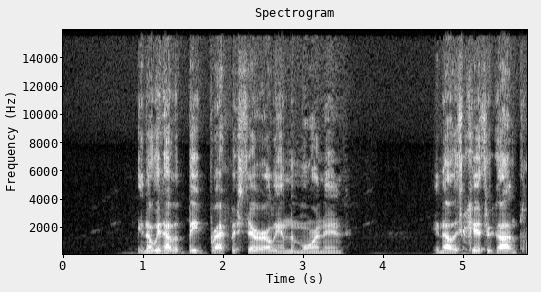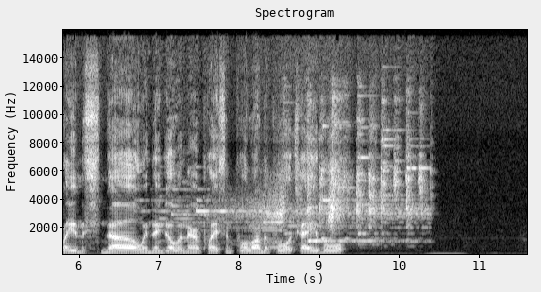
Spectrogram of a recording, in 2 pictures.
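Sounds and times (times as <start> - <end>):
speech: 1.0 - 3.6, 4.6 - 9.6
phone ringtone beeping: 6.9 - 10.5.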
